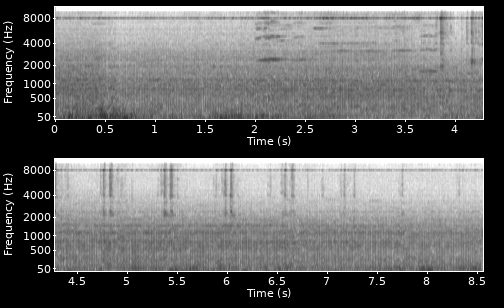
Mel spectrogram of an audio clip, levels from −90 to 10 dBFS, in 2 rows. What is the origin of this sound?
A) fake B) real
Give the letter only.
A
